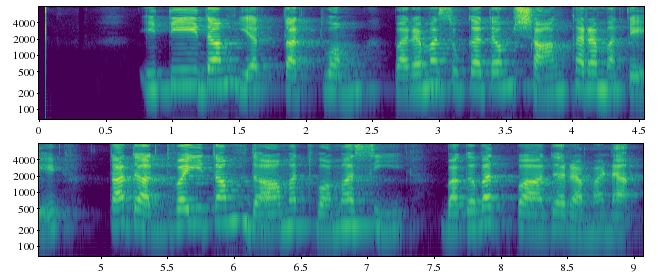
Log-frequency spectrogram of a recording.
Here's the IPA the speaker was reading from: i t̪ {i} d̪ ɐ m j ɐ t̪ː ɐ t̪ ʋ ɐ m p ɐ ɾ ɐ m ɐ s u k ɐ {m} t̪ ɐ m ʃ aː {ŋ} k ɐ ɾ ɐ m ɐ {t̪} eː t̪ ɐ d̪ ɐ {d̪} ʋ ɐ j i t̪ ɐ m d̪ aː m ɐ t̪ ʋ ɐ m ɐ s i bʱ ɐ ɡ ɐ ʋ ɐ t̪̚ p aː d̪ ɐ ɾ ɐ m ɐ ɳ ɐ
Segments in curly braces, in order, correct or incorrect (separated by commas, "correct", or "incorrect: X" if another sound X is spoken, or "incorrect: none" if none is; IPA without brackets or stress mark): incorrect: iː, incorrect: none, correct, correct, correct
